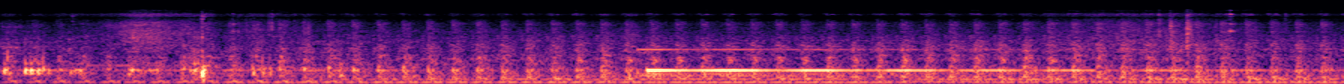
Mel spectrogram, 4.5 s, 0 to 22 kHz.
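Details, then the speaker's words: 2012 BMW 750Li at auction, stuck in neutral with parking brake on, likely undercarriage damage: steady idle with a loose, uneven knock about four per second; knocking really bad, source unconfirmed. "I got black stuff all over my hands from the steering wheel and she is [Music] knocking really bad and she's stuck in neutral with the parking brake on"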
